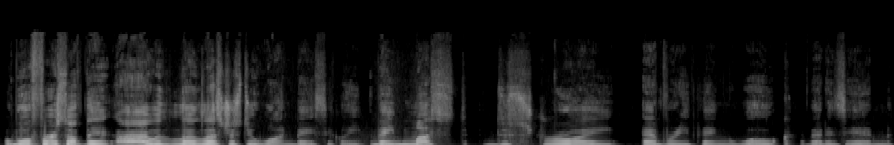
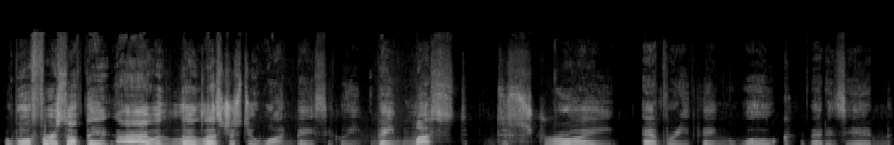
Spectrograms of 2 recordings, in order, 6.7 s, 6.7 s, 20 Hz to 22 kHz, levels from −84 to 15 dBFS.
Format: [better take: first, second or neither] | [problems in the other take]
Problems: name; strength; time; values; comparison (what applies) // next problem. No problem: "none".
first | thin; very; fading below 500 Hz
